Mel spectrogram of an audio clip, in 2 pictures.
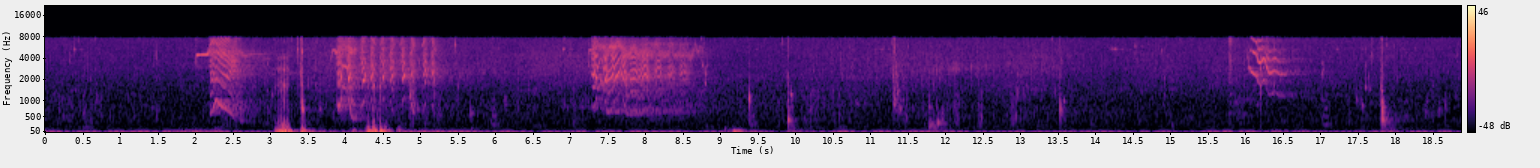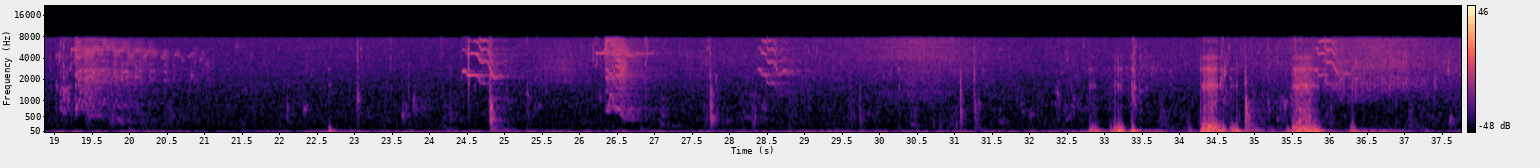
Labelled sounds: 1.9	3.0	killer whale, southern Alaska resident, 0.23 to 8.0 kHz
16.0	16.8	killer whale, southern Alaska resident, 1.0 to 8.0 kHz
24.3	25.2	killer whale, southern Alaska resident, 0.69 to 8.0 kHz
26.1	27.1	killer whale, southern Alaska resident, 0.14 to 8.0 kHz
28.3	29.1	killer whale, southern Alaska resident, 0.88 to 8.0 kHz
35.8	36.4	killer whale, southern Alaska resident, 2.0 to 8.0 kHz

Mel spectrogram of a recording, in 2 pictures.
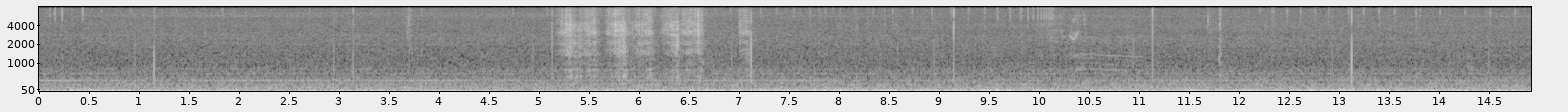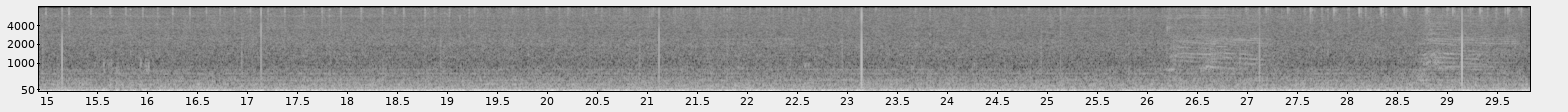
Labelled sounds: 9.8	10.4	killer whale, southern resident, J pod, call S08i, 0.48 to 8.0 kHz
10.4	11.1	killer whale, southern resident, J pod, call S04, 0.32 to 7.3 kHz
26.1	27.4	killer whale, southern resident, J pod, call S04, 0.36 to 8.0 kHz
28.7	29.8	killer whale, southern resident, J pod, call S04, 0.33 to 6.3 kHz

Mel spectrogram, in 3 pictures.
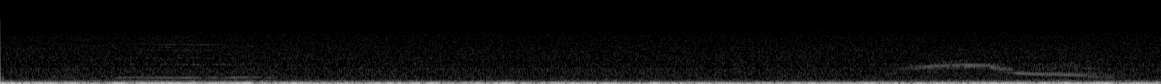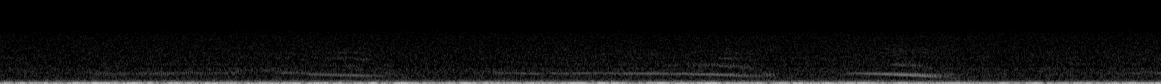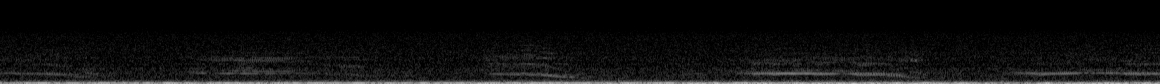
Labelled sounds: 1.5	1.8	humpback whale, 2.46 to 2.53 kHz
9.0	10.0	humpback whale, 0.80 to 1.1 kHz
18.7	19.1	humpback whale, 0.80 to 0.96 kHz
25.2	25.7	humpback whale, 1.1 to 1.3 kHz
26.6	26.9	humpback whale, 0.80 to 0.93 kHz
28.4	28.8	humpback whale, 0.80 to 0.99 kHz
31.8	32.0	humpback whale, 0.86 to 1.0 kHz

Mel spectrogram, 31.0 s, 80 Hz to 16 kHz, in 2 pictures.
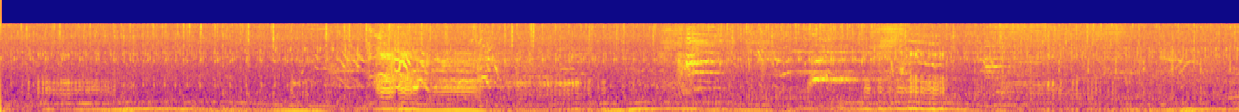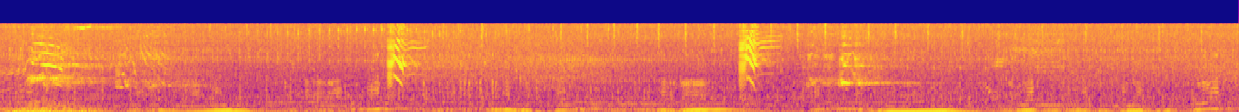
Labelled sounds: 3.5	4.3	killer whale, southern Alaska resident, 0.55 to 3.9 kHz
4.6	6.3	killer whale, southern Alaska resident, 0.41 to 7.1 kHz
7.0	7.5	killer whale, southern Alaska resident, 1.4 to 3.8 kHz
8.3	9.1	killer whale, southern Alaska resident, 0.48 to 8.0 kHz
10.0	11.9	killer whale, southern Alaska resident, 0.52 to 8.0 kHz
12.2	13.4	killer whale, southern Alaska resident, 0.55 to 8.0 kHz
14.4	15.1	killer whale, southern Alaska resident, 2.1 to 4.1 kHz
15.7	17.9	killer whale, southern Alaska resident, 0.71 to 7.3 kHz
20.0	21.0	killer whale, southern Alaska resident, 0.55 to 8.0 kHz
24.7	25.3	killer whale, southern Alaska resident, 0.71 to 8.0 kHz
25.9	26.7	killer whale, southern Alaska resident, 0.78 to 8.0 kHz
27.8	28.6	killer whale, southern Alaska resident, 0.37 to 3.9 kHz

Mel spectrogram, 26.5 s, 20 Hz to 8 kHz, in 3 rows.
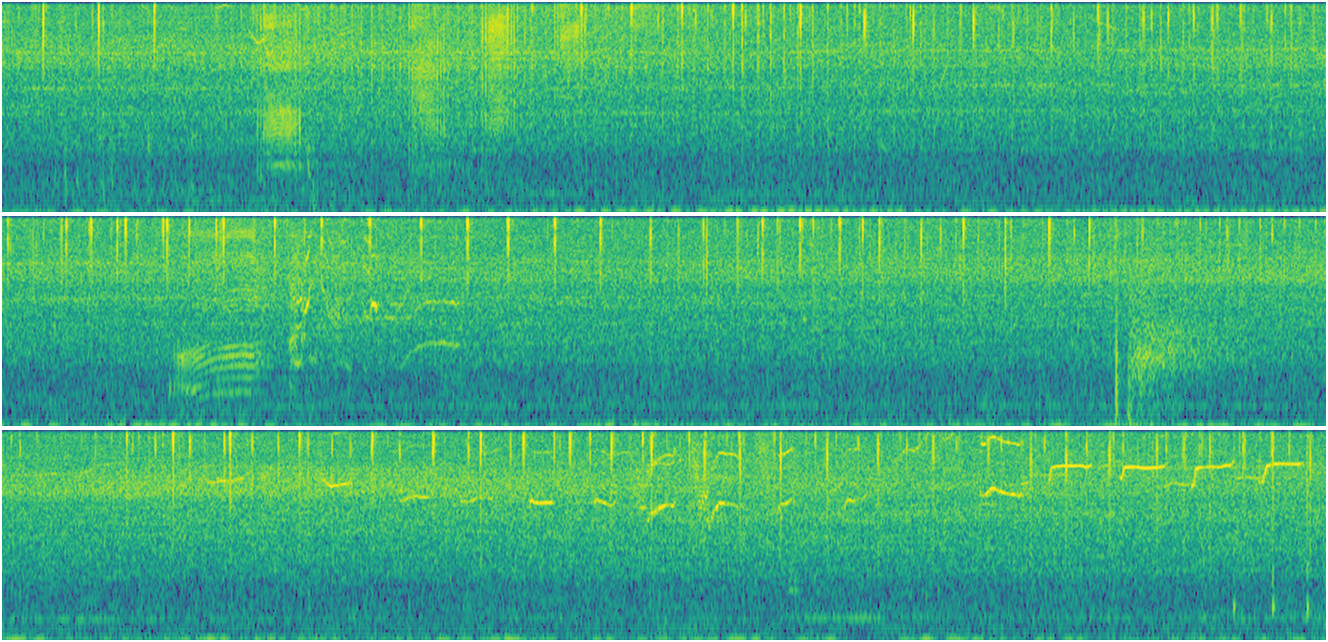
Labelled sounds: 24.1	24.5	killer whale, southern resident, 3.2 to 3.7 kHz

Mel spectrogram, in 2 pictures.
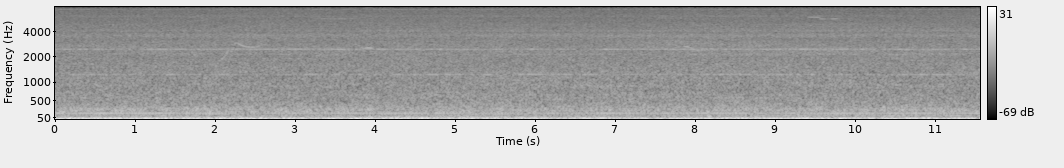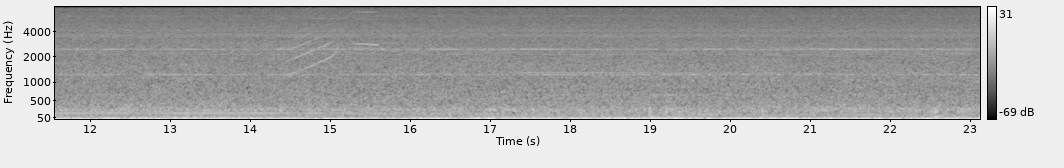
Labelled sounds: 14.4	15.1	killer whale, 1.3 to 3.8 kHz

